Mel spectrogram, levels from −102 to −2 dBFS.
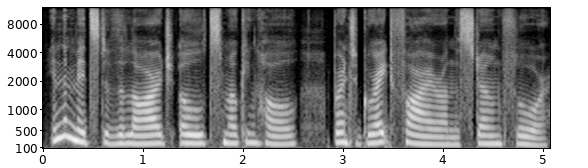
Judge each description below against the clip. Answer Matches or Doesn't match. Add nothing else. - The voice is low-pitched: Doesn't match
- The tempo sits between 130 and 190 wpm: Doesn't match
